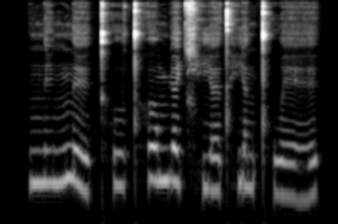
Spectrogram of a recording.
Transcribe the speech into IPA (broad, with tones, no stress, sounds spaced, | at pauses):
n̪ i˧˥ ŋ n̪ e˨˩ ɪ̯ kʰ u˧˥ t̪ʰ ɤ˥ m ɥ ɛ˥˩ t͡ɕʰ j ɛ˧˥ t̪ʰ j ɛ˧ n t̪ʰ w e˨˩˦ ɪ̯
